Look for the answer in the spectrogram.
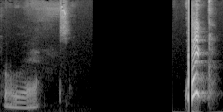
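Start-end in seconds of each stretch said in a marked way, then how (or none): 2.3-2.7 shrieked high and loud; witch's cry. A narrator's reading. Witch warns the monsters the children are coming, shrieking. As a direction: sound the alarm in a piercing witch cry. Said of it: "cried the witch".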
